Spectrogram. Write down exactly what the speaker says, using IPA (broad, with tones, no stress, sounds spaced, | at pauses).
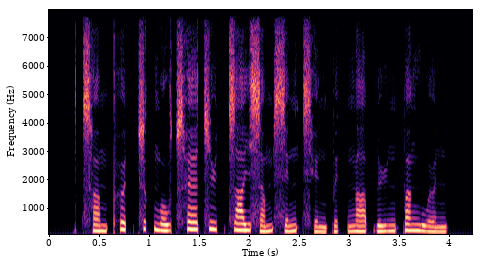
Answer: t͡sʰ ɐ˨ m pʰ ɵ˥ t̚ t͡s ʊ˥ k̚ ŋ o˨˧ w t͡sʰ ɛː˥ t͡s yː˥ t̚ t͡s aː˥ j s ɐ˨˥ m s ɪ˨˥ ŋ t͡sʰ ɪ˨˩ ŋ p ɪ˨ k̚ ŋ aː˨ p̚ l yː˨˧ ŋ p ɐ˥ ŋ w ɵ˨ n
